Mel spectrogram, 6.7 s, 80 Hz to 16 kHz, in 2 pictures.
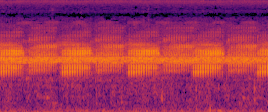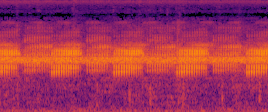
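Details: Frogs of more than one kind calling beside a house as the rains first arrive; a dense chorus of buzzy pulsed croaks in two alternating pitches, bursts repeating roughly every 0.8 seconds without pause, over a steady high hiss.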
